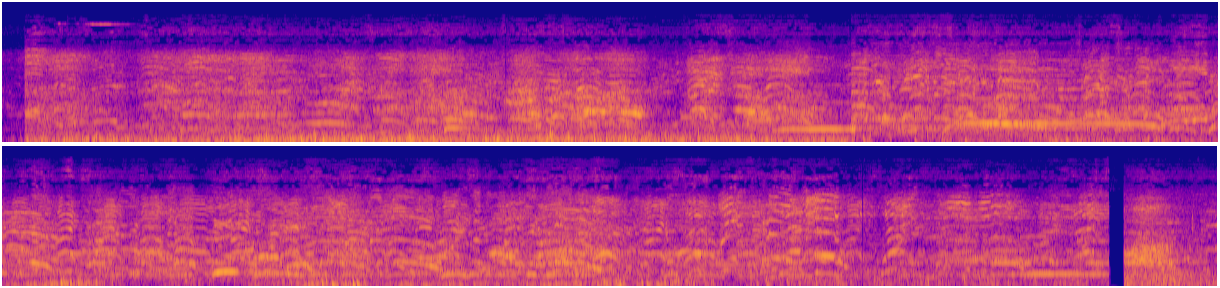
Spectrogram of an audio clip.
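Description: A crowd of protesters facing ICE agents at a bus and subway stop in D.C.'s Columbia Heights keeps up a dense, steady roar of chanting and babble, loud and unbroken for the whole stretch, cut off abruptly near the end.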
